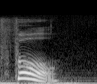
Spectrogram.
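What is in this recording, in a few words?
"full", English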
